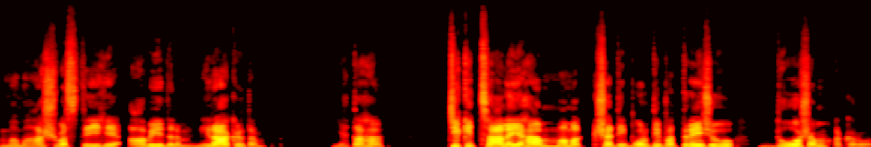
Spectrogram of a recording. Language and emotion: Sanskrit, angry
